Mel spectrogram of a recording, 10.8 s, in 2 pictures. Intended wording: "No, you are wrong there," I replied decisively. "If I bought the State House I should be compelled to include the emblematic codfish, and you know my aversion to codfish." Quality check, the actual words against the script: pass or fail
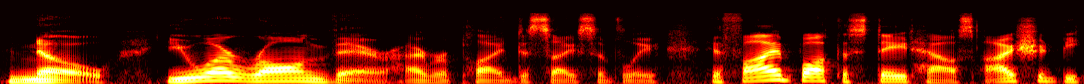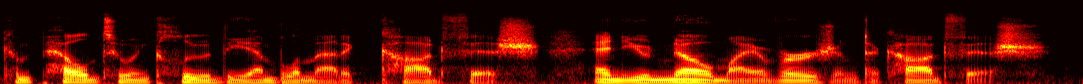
pass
